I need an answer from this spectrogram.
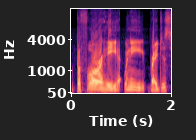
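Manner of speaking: ordinary talk, nothing marked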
